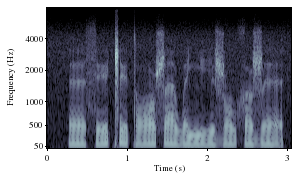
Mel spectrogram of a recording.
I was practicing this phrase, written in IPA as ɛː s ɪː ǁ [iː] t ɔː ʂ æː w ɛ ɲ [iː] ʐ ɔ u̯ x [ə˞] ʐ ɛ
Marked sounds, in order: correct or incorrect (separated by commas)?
incorrect, correct, incorrect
